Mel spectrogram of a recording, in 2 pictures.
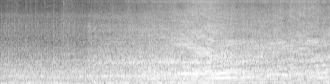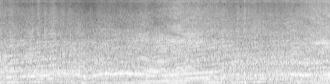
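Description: Several MotoGP race bikes' four-cylinder engines revving and accelerating away as they pull off one after another. Their notes rise and fall and overlap, and get louder about four seconds in.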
